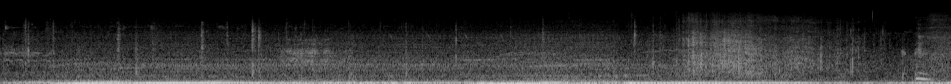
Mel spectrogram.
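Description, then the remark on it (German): A car engine rumbles low and steady, with faint crunching and scattered clicks over the drone as the vehicle rolls slowly down the driveway of the Wallington estate (Gut Wallington), coming toward people walking up it. “Sie waren gerade die Einfahrt hinaufgegangen, als ihnen ein Auto entgegenkam.”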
